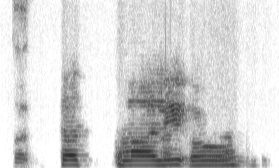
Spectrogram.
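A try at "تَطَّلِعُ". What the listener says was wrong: थोड़ा सा तो की कम करो, मतलब वो मत की तरह लग रहा है।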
